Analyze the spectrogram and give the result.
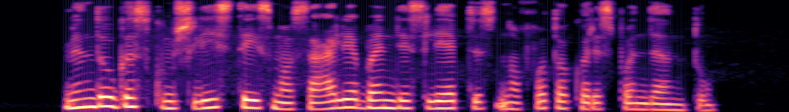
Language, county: Lithuanian, Alytus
